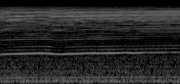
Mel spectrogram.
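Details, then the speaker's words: Mantua Shifter tender motor after cleaning commutator and brushes; steady even whirring hum with clean high tone, no crackle or stumble, running smoothly. "And that sounds a heck of a lot better. So, $13.95 for my tender and a working motor, if nothing else."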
